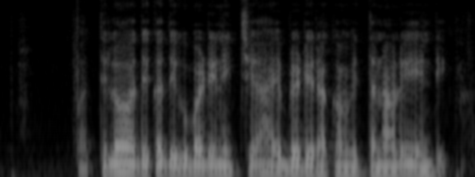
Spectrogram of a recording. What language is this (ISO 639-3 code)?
tel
